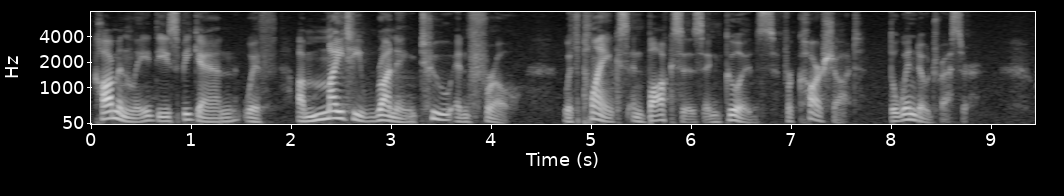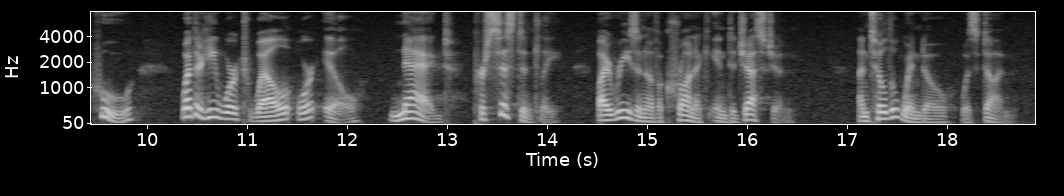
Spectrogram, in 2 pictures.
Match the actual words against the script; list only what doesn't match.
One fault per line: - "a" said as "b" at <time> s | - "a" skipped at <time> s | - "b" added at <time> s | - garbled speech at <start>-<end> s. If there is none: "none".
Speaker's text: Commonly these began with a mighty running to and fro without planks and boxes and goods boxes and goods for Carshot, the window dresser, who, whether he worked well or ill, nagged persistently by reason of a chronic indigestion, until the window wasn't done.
- "without" said as "with" at 4.7 s
- "boxes and goods" skipped at 6.9 s
- "wasn't" said as "was" at 18.1 s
